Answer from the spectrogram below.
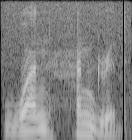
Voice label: SPEECH ENGLISH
